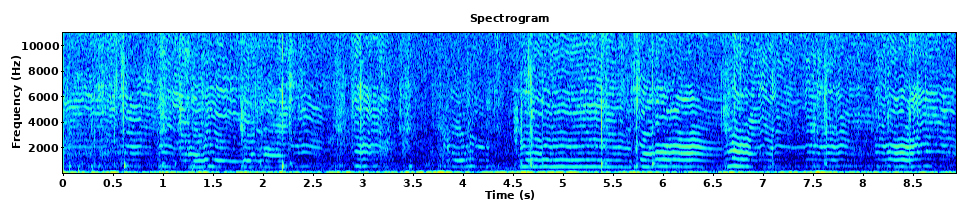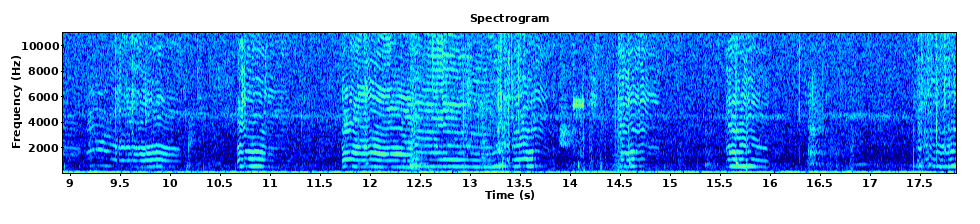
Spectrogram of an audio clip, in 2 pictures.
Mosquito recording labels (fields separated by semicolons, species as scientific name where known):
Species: Mansonia africanus; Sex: female; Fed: unfed; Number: one; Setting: cup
